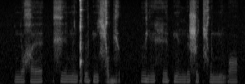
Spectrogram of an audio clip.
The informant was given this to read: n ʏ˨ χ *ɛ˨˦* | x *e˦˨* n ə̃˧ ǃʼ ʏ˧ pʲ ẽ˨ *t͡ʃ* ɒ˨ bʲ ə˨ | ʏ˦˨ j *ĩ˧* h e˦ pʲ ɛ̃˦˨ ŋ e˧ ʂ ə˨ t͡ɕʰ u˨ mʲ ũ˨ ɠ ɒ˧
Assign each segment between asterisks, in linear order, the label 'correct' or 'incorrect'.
correct, incorrect, incorrect, incorrect

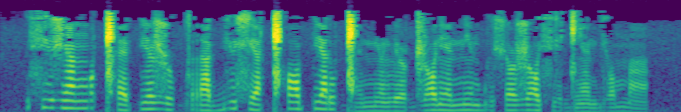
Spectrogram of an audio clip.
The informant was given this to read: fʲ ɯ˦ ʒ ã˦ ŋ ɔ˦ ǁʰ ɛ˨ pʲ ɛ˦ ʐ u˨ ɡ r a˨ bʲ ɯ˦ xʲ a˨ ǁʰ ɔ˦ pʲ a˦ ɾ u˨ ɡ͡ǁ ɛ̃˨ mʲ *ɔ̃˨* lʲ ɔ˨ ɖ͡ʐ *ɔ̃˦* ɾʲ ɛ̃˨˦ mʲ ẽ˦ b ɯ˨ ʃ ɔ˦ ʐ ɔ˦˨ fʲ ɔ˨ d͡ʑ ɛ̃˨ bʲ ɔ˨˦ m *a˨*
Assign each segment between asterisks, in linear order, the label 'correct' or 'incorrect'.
correct, incorrect, incorrect

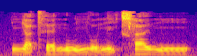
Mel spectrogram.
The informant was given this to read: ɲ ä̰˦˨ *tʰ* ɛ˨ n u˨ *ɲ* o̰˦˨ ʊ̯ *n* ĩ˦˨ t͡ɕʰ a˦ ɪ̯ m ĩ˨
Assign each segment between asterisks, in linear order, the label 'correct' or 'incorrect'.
correct, correct, correct

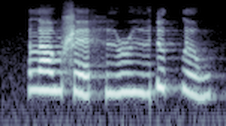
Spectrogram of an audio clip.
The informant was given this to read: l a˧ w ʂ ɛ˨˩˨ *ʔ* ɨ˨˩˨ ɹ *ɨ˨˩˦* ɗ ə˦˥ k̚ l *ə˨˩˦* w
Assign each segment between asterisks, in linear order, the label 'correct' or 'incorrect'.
incorrect, correct, correct

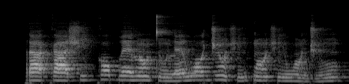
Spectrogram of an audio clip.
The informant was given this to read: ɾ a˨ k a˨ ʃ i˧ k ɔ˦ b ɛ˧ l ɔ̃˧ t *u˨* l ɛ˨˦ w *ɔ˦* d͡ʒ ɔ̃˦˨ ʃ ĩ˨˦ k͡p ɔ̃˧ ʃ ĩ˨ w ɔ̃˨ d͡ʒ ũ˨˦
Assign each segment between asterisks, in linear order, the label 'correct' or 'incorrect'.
incorrect, correct

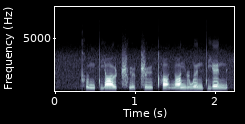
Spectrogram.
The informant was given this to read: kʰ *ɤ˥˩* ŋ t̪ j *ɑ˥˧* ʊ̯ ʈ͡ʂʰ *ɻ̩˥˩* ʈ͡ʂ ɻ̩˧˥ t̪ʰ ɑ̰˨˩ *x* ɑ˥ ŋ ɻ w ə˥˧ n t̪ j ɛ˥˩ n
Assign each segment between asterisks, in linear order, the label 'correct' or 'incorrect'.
incorrect, incorrect, incorrect, incorrect

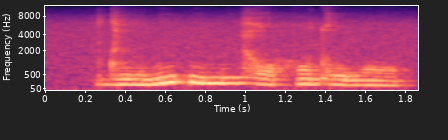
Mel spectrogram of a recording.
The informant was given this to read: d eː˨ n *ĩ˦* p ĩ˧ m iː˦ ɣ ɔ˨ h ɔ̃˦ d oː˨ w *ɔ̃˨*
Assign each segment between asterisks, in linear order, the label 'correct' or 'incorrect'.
correct, correct

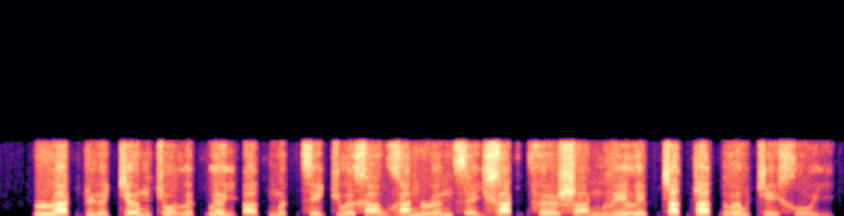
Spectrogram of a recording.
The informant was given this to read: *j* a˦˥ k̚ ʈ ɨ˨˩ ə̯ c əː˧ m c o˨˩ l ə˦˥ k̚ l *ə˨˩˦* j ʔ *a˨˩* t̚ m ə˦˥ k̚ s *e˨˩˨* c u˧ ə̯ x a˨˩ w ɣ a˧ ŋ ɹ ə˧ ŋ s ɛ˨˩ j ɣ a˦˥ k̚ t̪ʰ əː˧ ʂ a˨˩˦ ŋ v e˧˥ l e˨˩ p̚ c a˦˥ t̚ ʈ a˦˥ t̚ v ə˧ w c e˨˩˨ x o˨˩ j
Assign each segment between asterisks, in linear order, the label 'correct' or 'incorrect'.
incorrect, incorrect, correct, incorrect

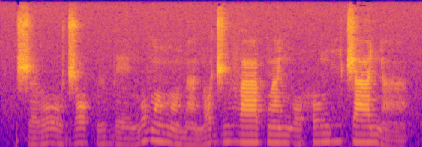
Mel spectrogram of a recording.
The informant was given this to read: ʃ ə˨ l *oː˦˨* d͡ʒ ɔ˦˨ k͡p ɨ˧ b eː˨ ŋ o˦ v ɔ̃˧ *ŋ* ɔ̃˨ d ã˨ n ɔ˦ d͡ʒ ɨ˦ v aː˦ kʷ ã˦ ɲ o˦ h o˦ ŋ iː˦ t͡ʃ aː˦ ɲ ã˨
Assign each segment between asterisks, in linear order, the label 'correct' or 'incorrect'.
correct, correct

